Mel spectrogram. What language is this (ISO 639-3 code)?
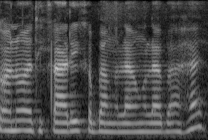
bho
